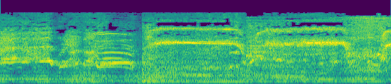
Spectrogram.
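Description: A woman screams loudly and close by, her shrill, sustained cries rising and breaking into a few long bursts that run almost without pause.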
